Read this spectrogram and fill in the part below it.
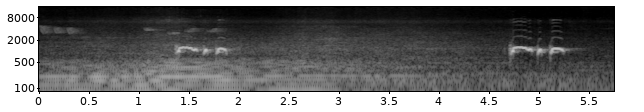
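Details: Local male zebra dove giving its provoking call to draw rival replies: two short bursts of four or five rolling, mellow coos about three seconds apart, over a steady low rumble of traffic-like background noise.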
